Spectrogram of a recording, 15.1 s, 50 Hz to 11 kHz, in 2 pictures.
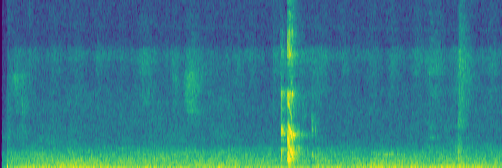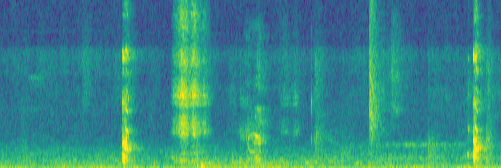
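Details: Hiccups in a 6-day-old baby: four brief, sharp hiccups over about fifteen seconds in a quiet room; caregiver says the baby did not feed well and swallowed air, face went red, and patting the back helps.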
